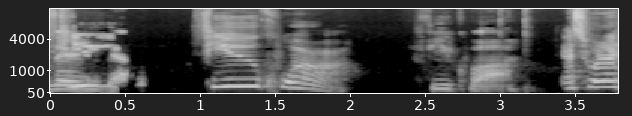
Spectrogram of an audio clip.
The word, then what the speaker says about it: Fuqua: nope uh laby Angel says I would have pronounced it fuke way but duk's fua School of Business says it's pronounced fua fua fuka F there Fuqua Fuqua that's what I said isn't it I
